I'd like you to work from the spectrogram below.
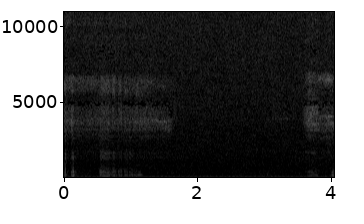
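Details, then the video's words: Relaxing dog, indoors, making a funny low noise: a rough, snore-like grumbling breath lasting about a second near the start, then a quiet pause, then a shorter second rumble at the end, with a faint steady hiss behind. "Dog makes funny noise when he is chilling"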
